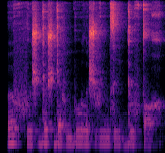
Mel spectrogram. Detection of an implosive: absent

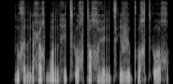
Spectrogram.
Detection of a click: absent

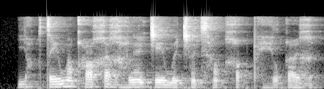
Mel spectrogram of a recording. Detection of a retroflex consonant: absent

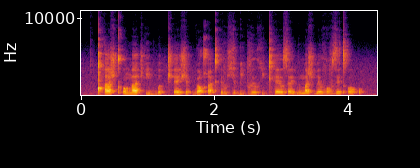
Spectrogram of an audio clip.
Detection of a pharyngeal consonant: absent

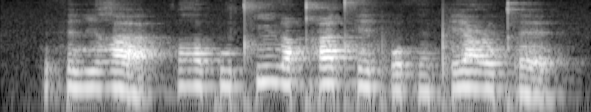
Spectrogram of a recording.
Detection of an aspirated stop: present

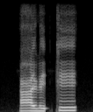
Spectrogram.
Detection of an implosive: absent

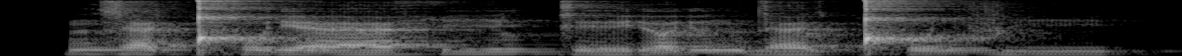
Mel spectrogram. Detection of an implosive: absent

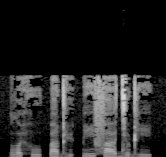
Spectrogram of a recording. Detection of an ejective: absent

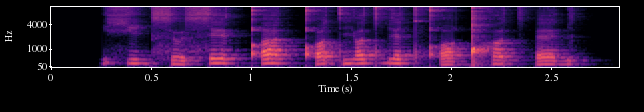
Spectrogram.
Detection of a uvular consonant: present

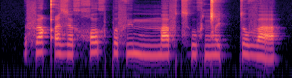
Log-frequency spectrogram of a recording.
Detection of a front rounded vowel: present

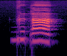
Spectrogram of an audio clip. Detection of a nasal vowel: present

